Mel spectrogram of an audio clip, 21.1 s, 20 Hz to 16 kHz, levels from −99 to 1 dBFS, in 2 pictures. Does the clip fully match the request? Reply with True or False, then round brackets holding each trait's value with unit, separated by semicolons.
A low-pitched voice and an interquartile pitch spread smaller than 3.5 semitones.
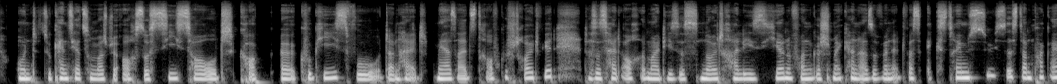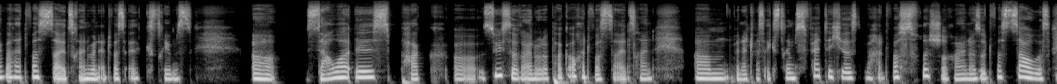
False (190 Hz; 2.9 semitones)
